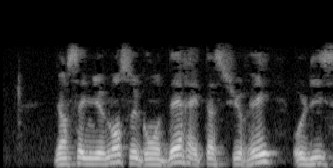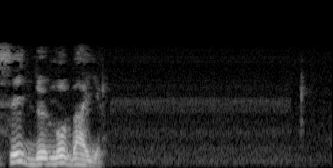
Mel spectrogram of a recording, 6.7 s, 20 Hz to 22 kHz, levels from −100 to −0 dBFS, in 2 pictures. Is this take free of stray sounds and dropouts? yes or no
yes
